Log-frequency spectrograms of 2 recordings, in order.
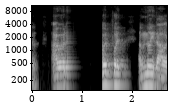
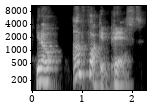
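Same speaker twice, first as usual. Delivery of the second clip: retold angry caller; 6 semitones higher, slower than usual. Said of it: "he's flipping out".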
